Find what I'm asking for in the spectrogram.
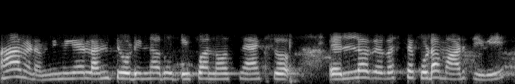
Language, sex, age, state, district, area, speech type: Kannada, female, 30-45, Karnataka, Vijayanagara, rural, conversation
